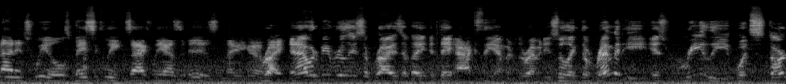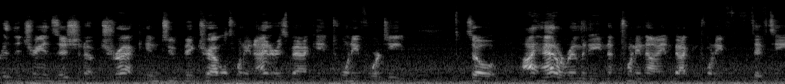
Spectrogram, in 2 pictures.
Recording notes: This is a random podcast we recorded on the drive to Shepherd Mtn.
